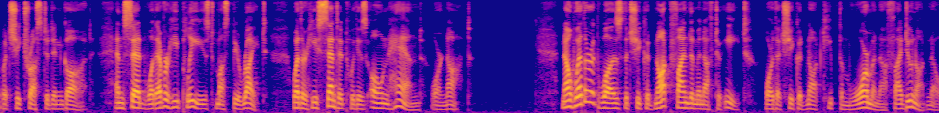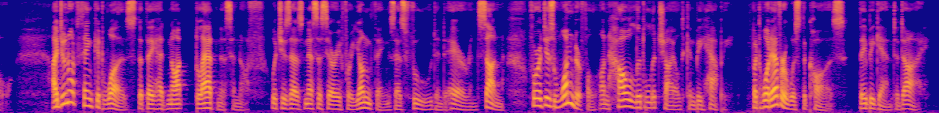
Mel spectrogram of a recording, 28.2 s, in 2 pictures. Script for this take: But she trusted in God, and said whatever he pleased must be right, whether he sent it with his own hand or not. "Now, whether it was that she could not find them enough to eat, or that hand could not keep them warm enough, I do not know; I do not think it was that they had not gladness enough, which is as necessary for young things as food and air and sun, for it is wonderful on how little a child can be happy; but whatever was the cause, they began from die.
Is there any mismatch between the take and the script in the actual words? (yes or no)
yes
